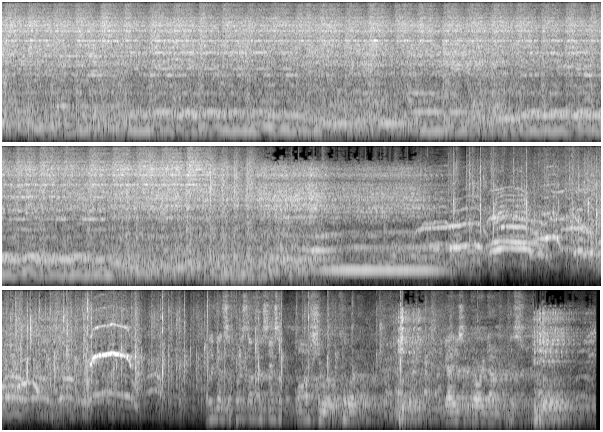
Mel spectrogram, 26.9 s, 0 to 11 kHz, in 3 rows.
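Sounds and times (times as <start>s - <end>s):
live rock band playing: 0.0s - 16.0s, 23.5s - 24.7s.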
